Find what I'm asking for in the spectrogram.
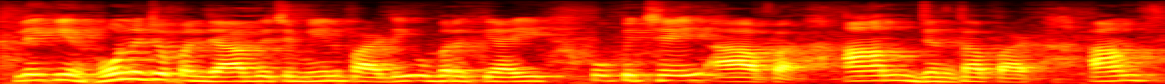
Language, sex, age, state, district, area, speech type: Punjabi, male, 30-45, Punjab, Fazilka, urban, spontaneous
